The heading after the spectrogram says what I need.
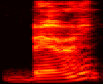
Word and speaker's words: Berndt: Well, it's another edition of In the Driver's Seat, and this time we're with Barren.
